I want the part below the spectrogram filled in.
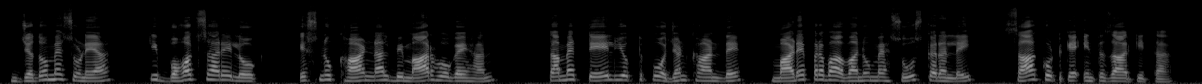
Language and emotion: Punjabi, fearful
